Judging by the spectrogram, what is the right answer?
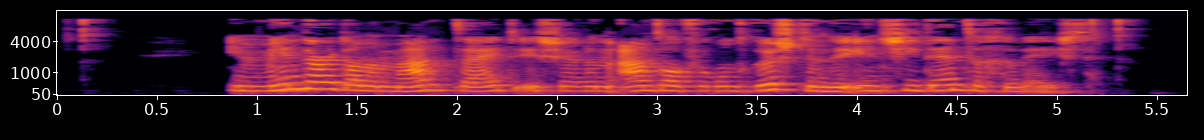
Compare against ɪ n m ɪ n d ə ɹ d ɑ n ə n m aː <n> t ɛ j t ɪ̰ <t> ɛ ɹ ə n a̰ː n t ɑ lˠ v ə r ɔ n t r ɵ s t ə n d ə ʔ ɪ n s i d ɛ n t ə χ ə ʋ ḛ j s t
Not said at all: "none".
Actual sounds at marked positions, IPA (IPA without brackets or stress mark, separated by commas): n, s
